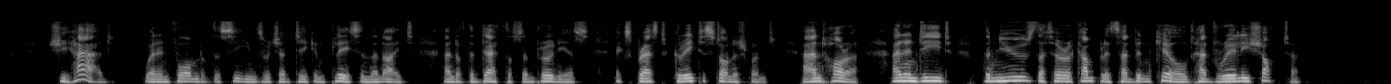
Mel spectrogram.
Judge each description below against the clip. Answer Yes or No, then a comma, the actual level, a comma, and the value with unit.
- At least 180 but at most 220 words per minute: No, average, 170 wpm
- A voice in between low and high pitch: No, low, 130 Hz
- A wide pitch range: No, average, 4.2 semitones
